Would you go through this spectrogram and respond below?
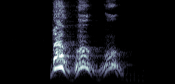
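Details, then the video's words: Pit Bull barking: a quick run of three arched, yelping barks packed into under a second, the first loudest and the next two softer, against an otherwise silent background. "Pit Bull Barking 🐕 Pit Bull Sound Effect 🐶 Pit Bull Barks"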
